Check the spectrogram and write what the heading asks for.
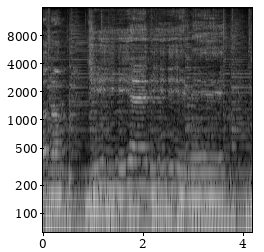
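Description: Instrumental passage of a Turkish folk song: a plucked string melody over sustained bass notes and a steady pulsing beat.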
